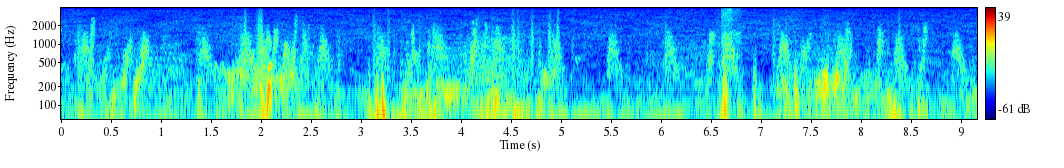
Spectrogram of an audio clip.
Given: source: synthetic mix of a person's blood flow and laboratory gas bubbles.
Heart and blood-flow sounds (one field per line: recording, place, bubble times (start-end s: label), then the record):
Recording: Doppler ultrasound of blood flow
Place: subclavian vein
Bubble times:
6.59-6.79 s: bubbles
From the record:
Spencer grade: 1 (occasional bubble signal discernible with the cardiac motion signal, with majority of cardiac periods free of bubbles)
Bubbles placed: anywhere in the cardiac cycle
